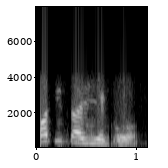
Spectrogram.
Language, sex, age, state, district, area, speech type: Nepali, female, 45-60, West Bengal, Kalimpong, rural, conversation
